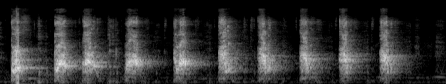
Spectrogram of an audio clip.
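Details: Rocket, a foster dog indoors, barks repeatedly: about nine sharp, loud barks spaced roughly half a second apart, each bark bright and noisy with a quick decay.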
